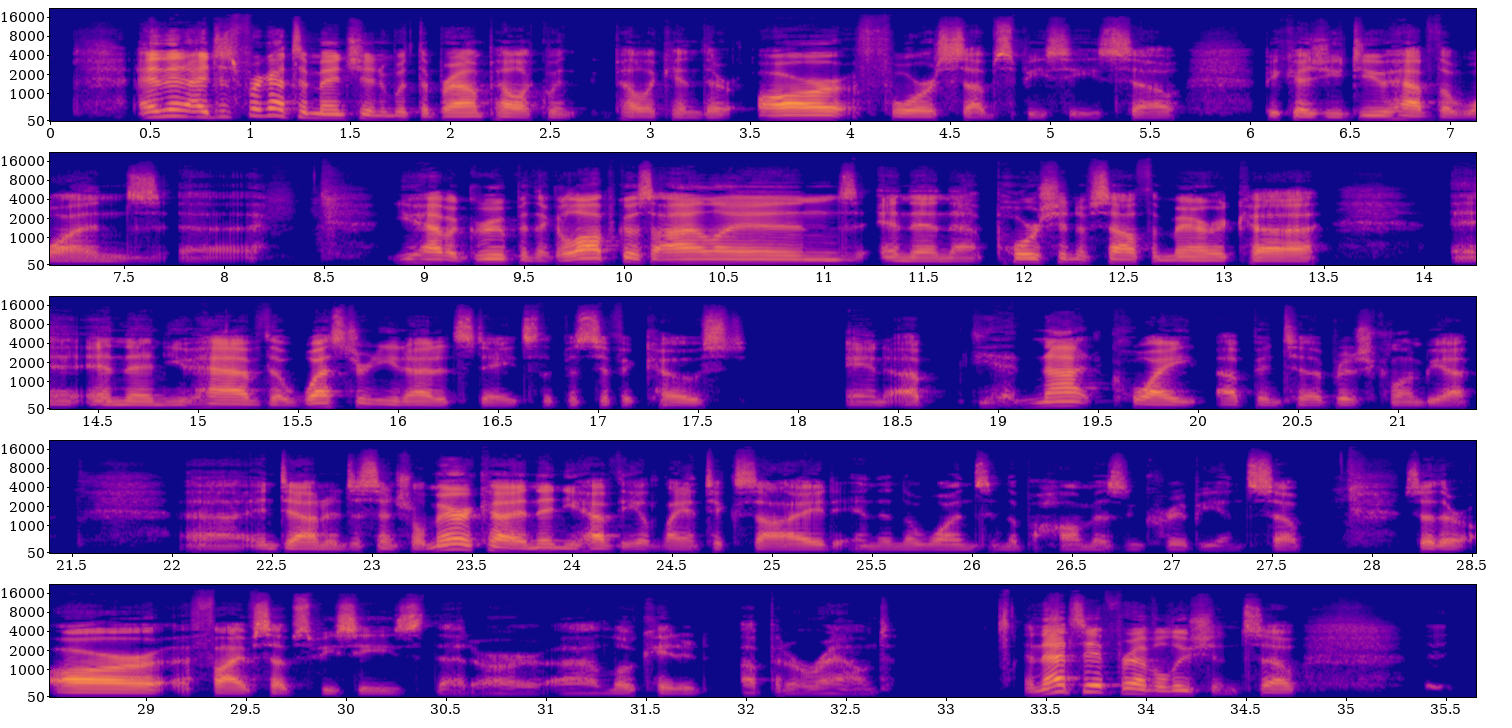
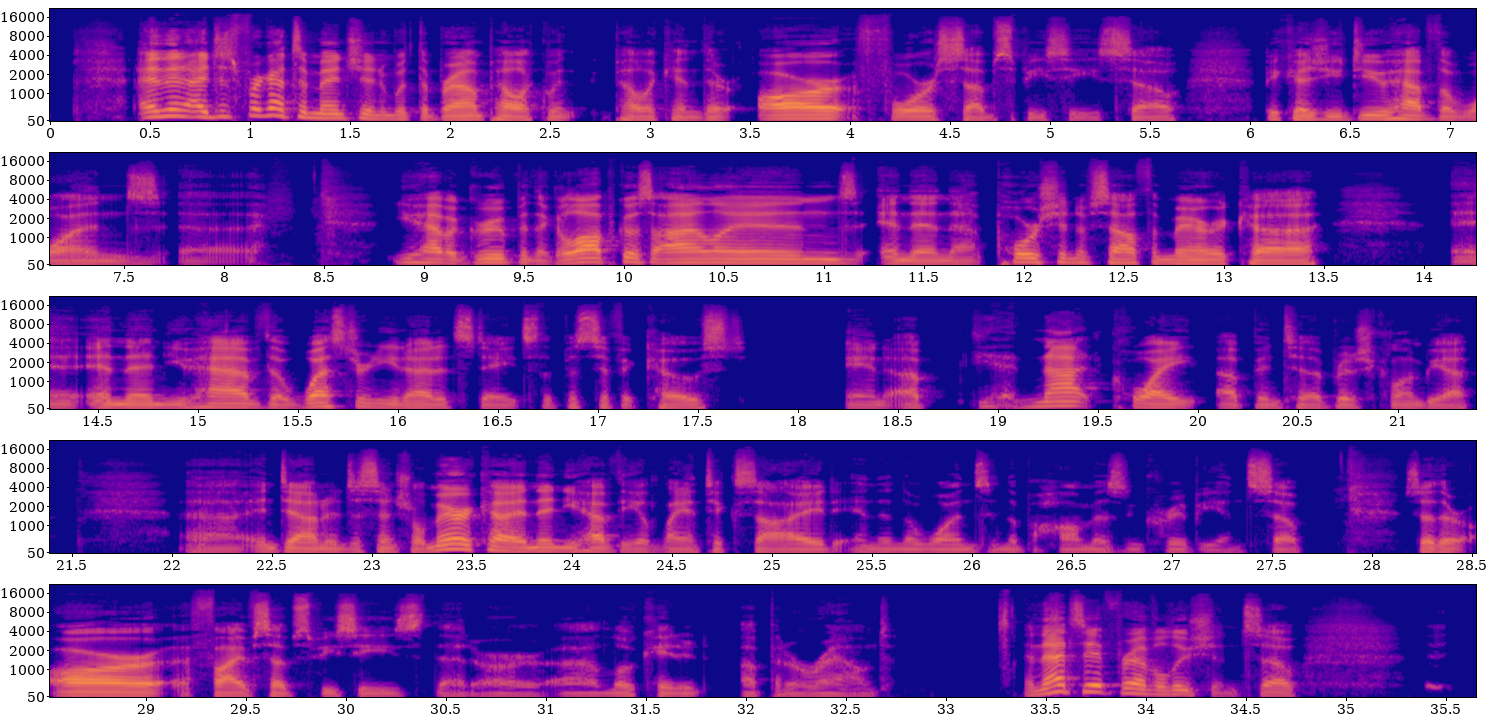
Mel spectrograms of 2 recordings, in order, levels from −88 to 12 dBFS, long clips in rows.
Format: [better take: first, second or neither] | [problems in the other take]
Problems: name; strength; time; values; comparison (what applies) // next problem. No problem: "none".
second | thin; somewhat; fading below 300 Hz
